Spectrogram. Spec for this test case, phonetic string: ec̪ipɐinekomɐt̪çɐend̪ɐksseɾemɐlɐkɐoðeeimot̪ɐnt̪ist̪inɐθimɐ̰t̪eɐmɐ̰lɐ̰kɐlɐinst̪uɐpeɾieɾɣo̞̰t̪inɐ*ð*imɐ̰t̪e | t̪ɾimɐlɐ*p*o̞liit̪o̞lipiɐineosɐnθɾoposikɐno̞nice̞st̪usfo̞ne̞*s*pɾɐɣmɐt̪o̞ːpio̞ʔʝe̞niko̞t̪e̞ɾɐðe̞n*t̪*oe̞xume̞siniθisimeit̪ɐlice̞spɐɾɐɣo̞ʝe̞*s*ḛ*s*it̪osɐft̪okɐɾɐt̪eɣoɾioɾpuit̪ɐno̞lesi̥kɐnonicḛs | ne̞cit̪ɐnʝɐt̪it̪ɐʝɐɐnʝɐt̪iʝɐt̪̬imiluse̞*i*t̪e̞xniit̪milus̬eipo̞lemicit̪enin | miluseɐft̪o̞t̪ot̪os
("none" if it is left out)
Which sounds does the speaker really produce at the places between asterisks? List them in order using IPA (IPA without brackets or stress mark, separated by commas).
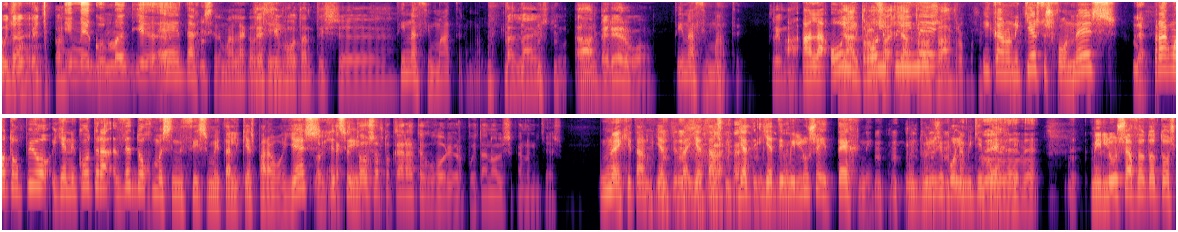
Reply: θ, ʔ, s, d̪, s, t͡s, i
